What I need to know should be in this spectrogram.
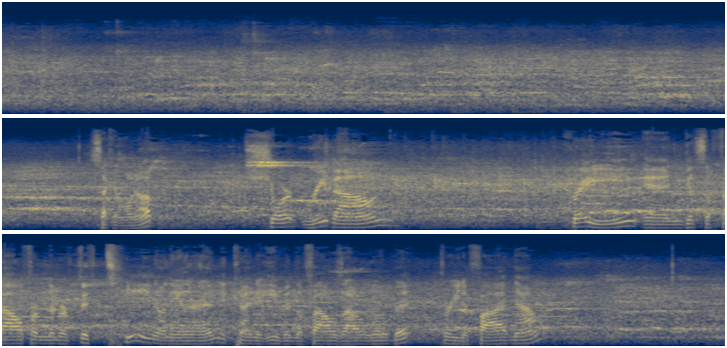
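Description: A crowd murmurs and chatters in a large echoing gym.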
